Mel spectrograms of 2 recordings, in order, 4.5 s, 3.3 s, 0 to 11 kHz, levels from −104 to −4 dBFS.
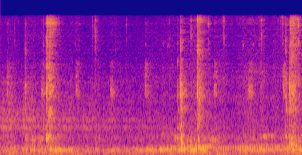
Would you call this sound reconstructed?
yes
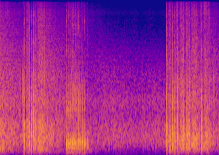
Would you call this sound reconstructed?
yes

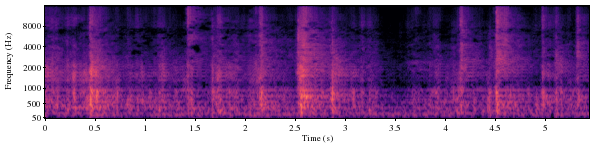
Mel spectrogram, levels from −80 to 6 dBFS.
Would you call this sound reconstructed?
yes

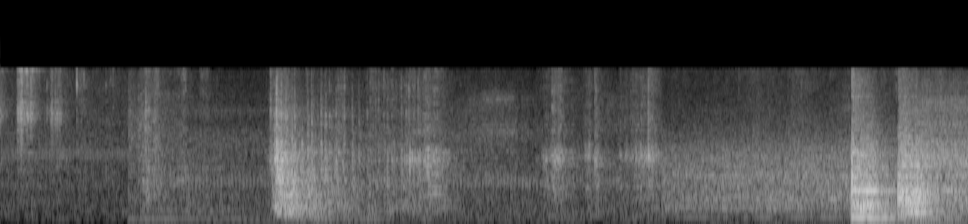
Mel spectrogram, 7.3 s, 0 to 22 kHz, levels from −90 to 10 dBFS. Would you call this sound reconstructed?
no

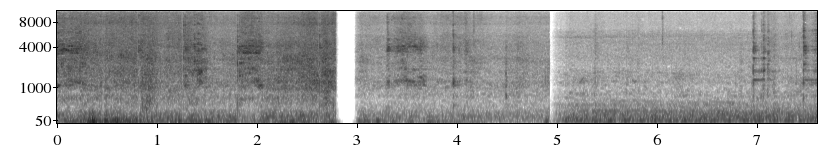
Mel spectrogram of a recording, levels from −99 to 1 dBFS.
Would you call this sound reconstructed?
no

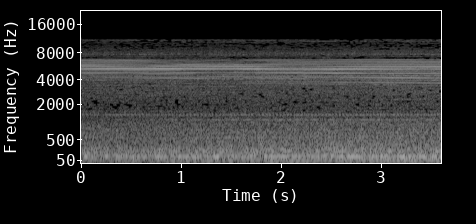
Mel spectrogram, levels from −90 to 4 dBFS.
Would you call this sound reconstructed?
no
